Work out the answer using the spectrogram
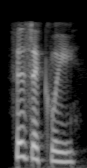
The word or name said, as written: physically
